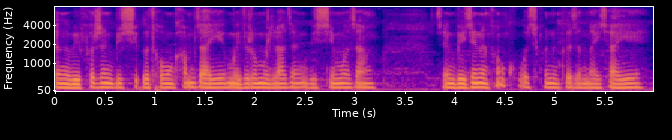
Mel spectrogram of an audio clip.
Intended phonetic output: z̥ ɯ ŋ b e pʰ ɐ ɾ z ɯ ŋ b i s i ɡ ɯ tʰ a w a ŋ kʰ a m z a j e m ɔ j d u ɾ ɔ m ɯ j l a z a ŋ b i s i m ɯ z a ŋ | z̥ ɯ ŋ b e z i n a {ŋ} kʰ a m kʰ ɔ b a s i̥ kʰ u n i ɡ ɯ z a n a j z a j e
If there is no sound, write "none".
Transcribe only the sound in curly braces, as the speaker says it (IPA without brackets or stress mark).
ŋ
